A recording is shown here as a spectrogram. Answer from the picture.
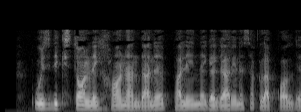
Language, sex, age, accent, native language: Uzbek, male, 25-34, Qashqadaryo, Uzbek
